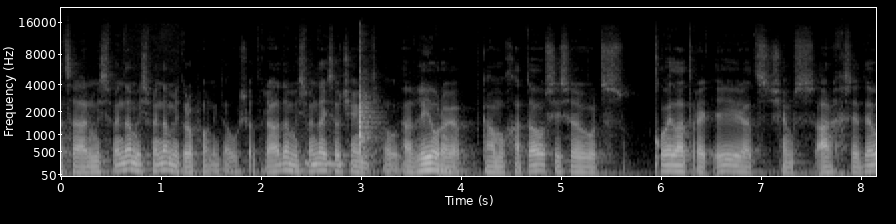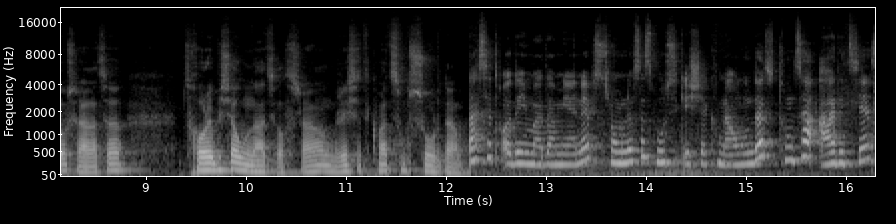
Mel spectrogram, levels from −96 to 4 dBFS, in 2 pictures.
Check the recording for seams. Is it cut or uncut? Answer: cut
